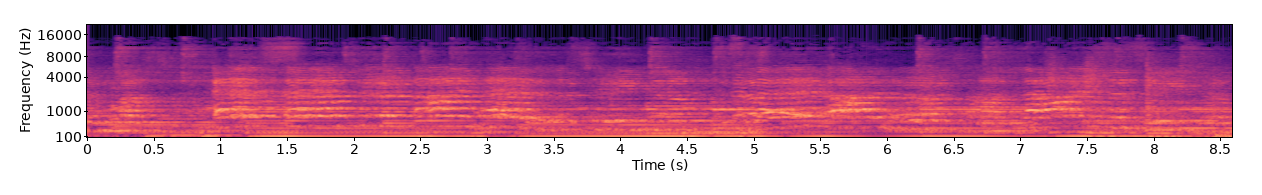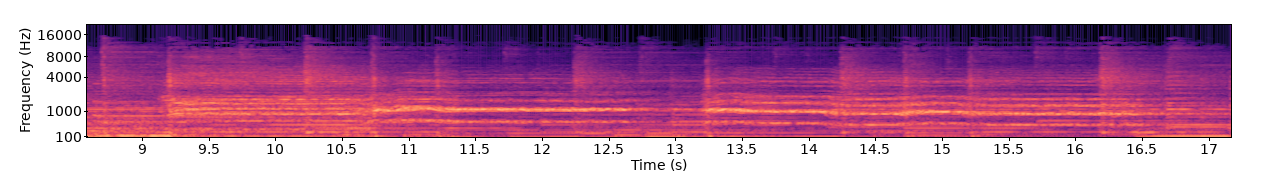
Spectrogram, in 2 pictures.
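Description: A chorus of children singing together over instrumental accompaniment with a steady bass line.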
